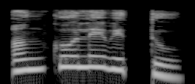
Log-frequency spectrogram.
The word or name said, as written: ಅಂಕೋಲೆವಿತ್ತು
